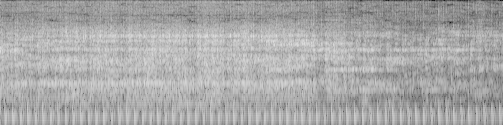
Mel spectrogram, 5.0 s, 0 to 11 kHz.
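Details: Yamaha NMAX v1 scooter engine, very dirty and full of sand, with a loud, fast, even "helicopter" clatter over the idle that keeps pace with the engine; a crushed camshaft bearing with heavy play.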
